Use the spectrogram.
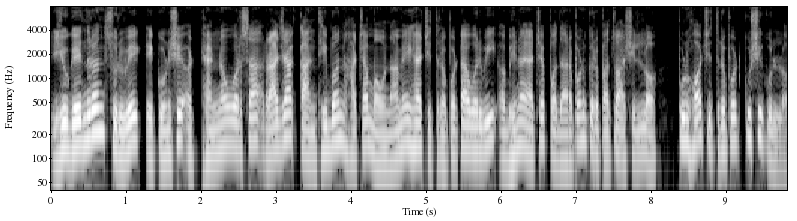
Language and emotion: Goan Konkani, neutral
